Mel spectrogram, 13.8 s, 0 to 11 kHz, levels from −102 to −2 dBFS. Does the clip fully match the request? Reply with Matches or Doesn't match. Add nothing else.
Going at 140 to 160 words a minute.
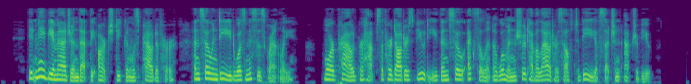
Doesn't match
